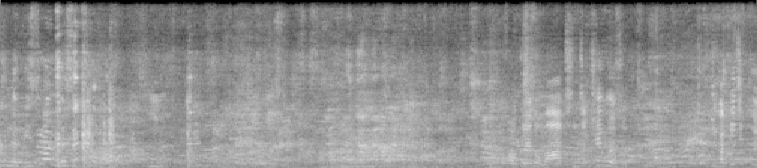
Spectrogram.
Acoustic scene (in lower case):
crowded indoor space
